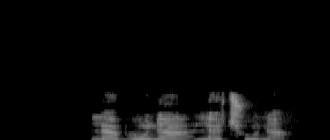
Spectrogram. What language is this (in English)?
Central Kurdish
